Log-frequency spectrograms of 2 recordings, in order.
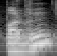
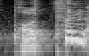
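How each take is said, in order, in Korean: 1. 버터처럼 부드러운 미국식 소리로 말했어요. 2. 한국식 음절로 평평하게 말했어요. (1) "이거 좀 더 버터를 바르는 게 있어요" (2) "버튼 아니죠?"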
